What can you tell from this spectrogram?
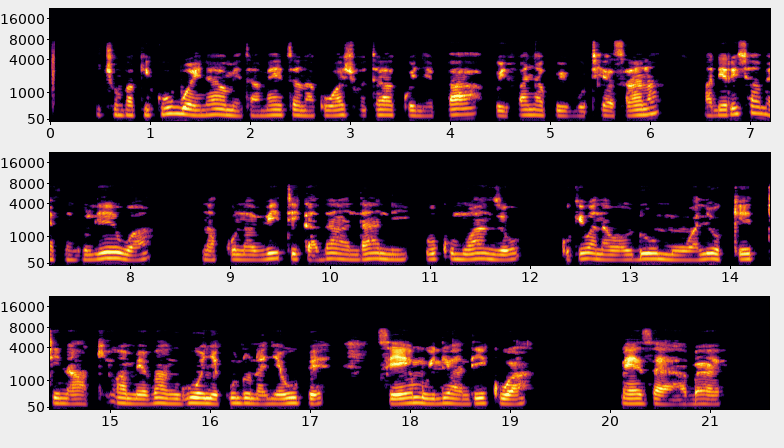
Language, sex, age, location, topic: Swahili, male, 18-24, Nakuru, government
